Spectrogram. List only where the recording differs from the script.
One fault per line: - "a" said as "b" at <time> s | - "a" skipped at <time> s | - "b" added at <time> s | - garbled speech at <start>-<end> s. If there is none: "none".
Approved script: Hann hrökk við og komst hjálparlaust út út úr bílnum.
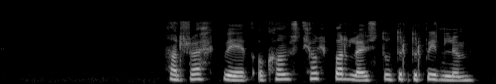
none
